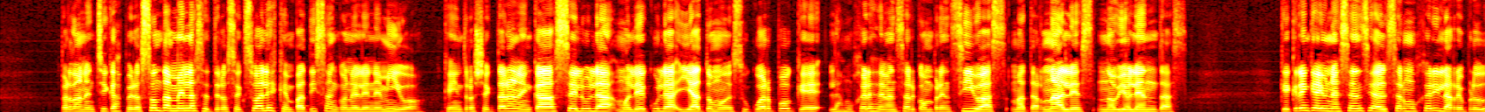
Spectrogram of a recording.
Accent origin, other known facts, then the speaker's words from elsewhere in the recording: Hurlingham, Buenos Aires Province, Argentina; Estamos en Radionauta 106.3. … de Hurlingham.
